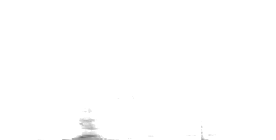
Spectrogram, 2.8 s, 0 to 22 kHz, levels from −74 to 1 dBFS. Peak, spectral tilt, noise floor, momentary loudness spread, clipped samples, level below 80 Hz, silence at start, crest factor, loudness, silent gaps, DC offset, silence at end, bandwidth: -30 dBFS; -4 dB/octave; -84 dBFS; 22 LU; under 0.1%; -80 dBFS; 0.6 s; 20 dB; -45 LUFS; none; under 0.1%; 0.7 s; 7.6 kHz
